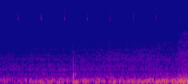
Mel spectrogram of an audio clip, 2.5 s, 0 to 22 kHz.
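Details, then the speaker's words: LG 21-inch flat CRT TV, dead after previously working: faint sharp ticks about three per second from power supply hiccup, no output voltage; suspected shorted horizontal output transistor. "ഈ ഒരു ടിക് ടിക് sound ഈ power supply ആ ഒരു ഭാഗത്ത് എന്നാണ് പറയുന്നത് ഈ ഒരു സൗണ്ട് യഥാർത്ഥത്തിൽ ഹെച്ച് ഔട്ട് പോയി ഇരിക്കുമ്പോൾഉള്ള ഒരു സൗണ്ട് ഉണ്ടാണ്"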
